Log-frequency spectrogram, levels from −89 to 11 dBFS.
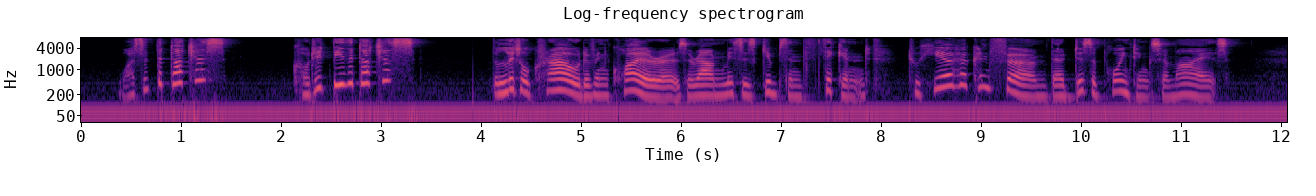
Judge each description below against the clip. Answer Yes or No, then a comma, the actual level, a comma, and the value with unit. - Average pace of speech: No, slow, 125 wpm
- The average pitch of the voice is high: Yes, high, 210 Hz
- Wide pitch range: Yes, wide, 8.1 semitones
